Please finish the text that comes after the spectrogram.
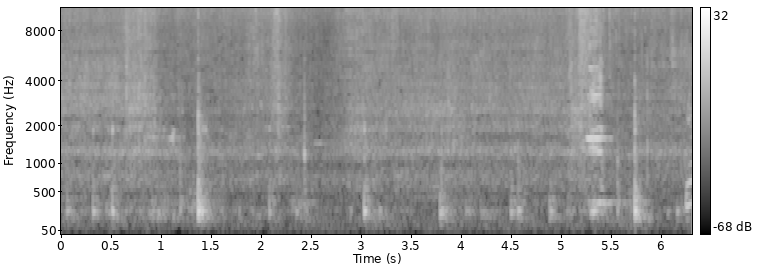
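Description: Onion fries in oil in a home kitchen, a continuous soft sizzle punctuated by repeated stirring scrapes and taps of a utensil against the pan at an irregular rhythm.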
